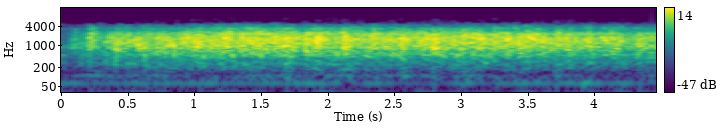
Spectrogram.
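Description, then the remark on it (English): A crowd applauds steadily as the stars of the play walk from the wings onto the stage, a dense wash of many hands clapping that swells up within the first half second and holds at an even, loud level throughout, with no voices heard. “That applause, ladies and gentlemen, is for our stars who have just walked from the wings onto the stage.”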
